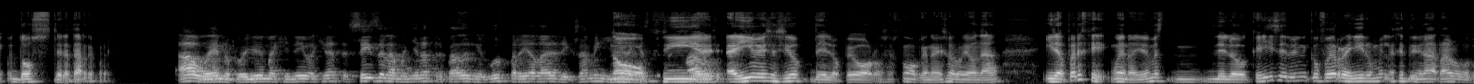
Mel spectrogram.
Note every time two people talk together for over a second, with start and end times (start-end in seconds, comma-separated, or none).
6.1-7.3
